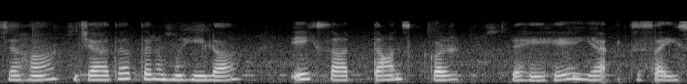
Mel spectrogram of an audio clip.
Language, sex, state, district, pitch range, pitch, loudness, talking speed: Hindi, female, Sikkim, Gangtok, 200-230 Hz, 210 Hz, -17 LUFS, 105 wpm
